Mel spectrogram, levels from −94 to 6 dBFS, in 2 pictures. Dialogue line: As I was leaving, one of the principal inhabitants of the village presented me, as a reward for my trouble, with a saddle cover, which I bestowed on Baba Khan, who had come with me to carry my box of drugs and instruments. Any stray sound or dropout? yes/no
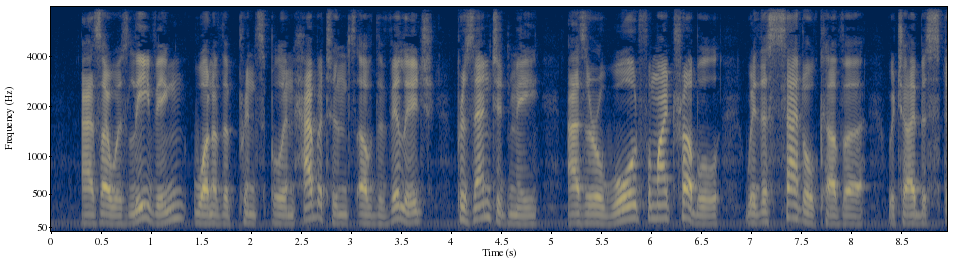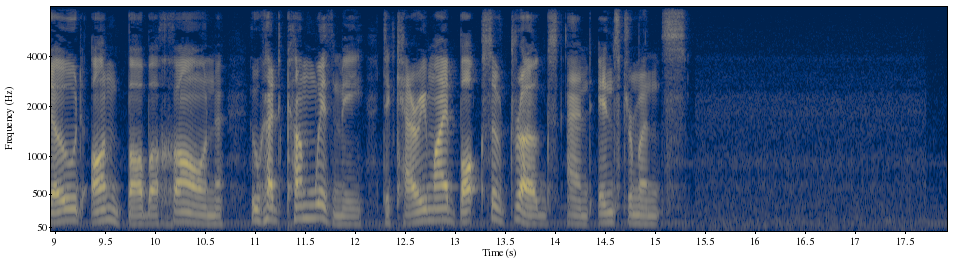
no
